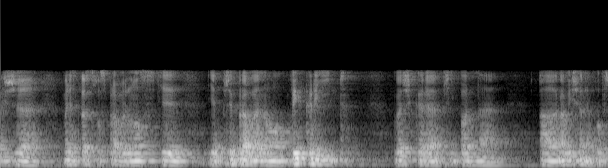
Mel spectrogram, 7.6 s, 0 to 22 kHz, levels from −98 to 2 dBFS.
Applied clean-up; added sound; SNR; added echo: none; none; none; reverberation time 0.8 s.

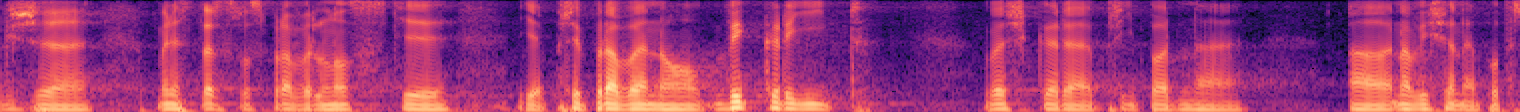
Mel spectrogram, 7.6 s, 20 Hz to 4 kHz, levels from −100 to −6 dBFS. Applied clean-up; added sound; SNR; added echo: none; none; none; none.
